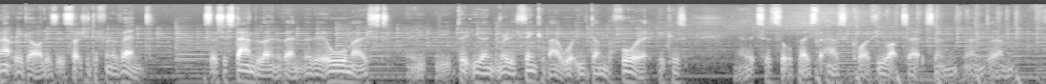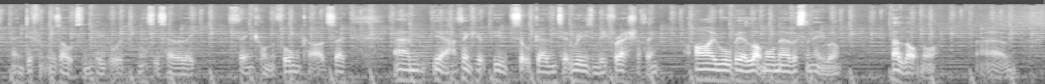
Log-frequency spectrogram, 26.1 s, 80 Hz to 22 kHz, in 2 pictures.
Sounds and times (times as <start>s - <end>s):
Speech: 0.0s - 2.0s, 2.6s - 8.6s, 9.2s - 17.4s, 18.0s - 23.6s, 24.2s - 25.8s
Music: 0.0s - 26.1s.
